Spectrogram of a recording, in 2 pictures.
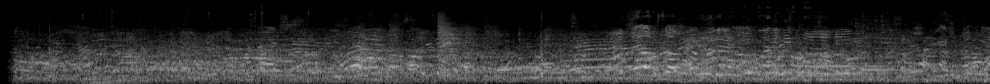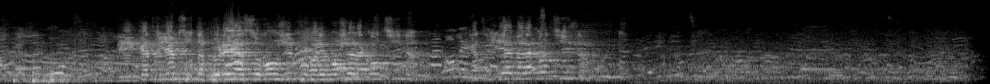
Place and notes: Appel pour la cantine, collège de Saint-Estève, Pyrénées-Orientales, France - Appel pour la cantine
Preneur de son : Etienne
